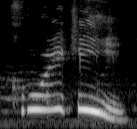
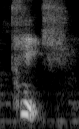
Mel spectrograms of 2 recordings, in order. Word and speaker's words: quiche: I just asked for a quickie. Here on the menu, it's just... Now, Mr. Handsome in the first booth, still slurping his peaches, turns to the centenarian. Excuse me, sir. You know it's pronounced quiche.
